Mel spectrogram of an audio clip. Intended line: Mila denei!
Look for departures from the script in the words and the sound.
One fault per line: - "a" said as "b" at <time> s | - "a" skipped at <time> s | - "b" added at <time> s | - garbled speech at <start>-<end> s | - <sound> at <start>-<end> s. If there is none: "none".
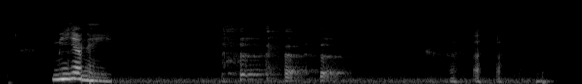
- cough at 2.2-3.5 s
- laugh at 4.1-5.2 s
